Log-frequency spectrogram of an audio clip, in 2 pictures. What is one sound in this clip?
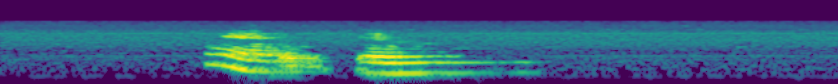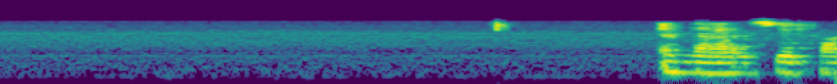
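A young woman talks close to a microphone, in bursts with pauses.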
